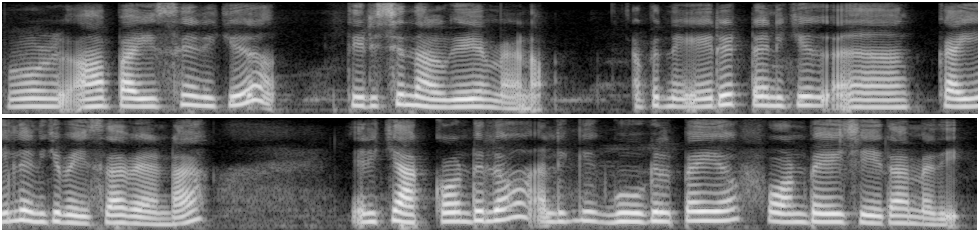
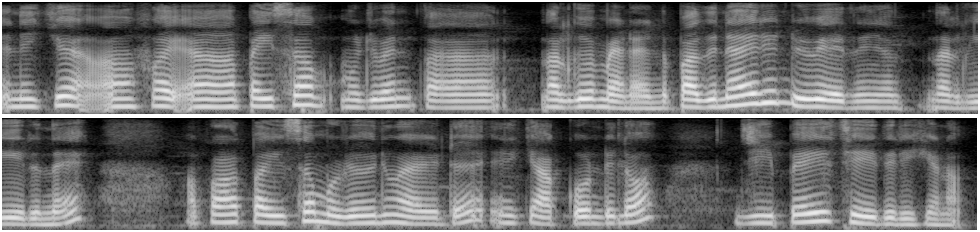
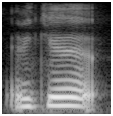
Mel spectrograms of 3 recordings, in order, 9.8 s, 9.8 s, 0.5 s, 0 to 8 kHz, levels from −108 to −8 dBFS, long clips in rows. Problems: background sounds at intervals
